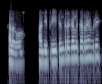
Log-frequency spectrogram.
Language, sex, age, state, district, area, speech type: Punjabi, male, 18-30, Punjab, Bathinda, urban, conversation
